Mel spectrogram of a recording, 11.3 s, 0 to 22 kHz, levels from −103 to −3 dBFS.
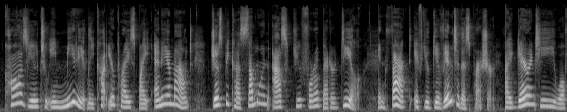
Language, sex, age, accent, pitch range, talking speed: English, female, 60-79, American, 175-250 Hz, 170 wpm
